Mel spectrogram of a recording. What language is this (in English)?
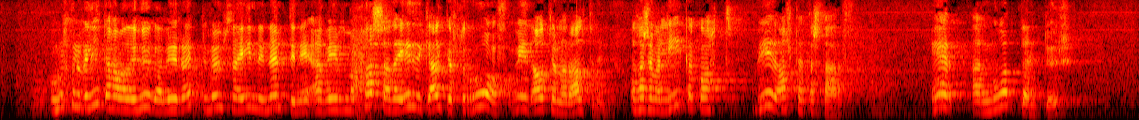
Icelandic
